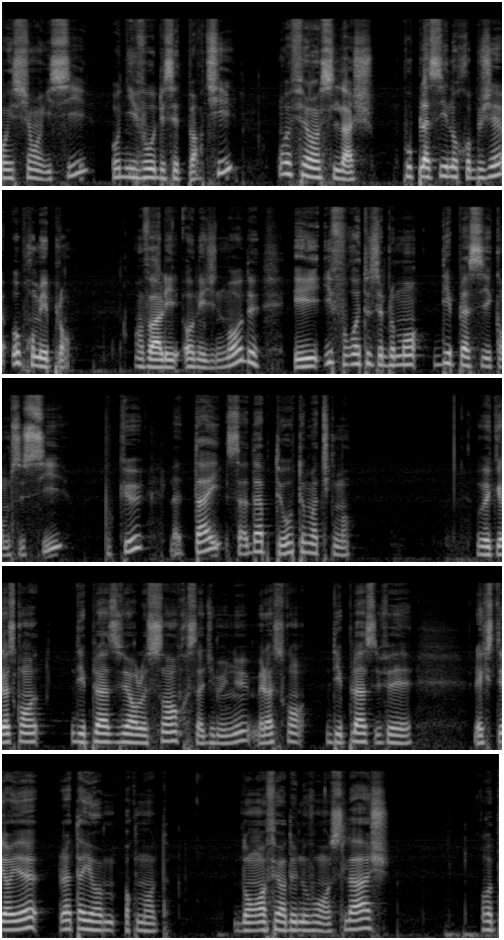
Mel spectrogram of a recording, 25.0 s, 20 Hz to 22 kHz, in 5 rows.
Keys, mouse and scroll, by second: 0.2-0.8 middle drag, 0.8 Tab, 3.1 KP_Divide, 3.8 KP_1, 5.5-6.5 ctrl+scroll up 13, 6.5 Tab, 7.2-7.6 scroll up 1, 8.6-11.4 drag, 11.4-13.1 middle drag, 13.1-16.1 drag, 22.8 KP_Divide, 24.4 KP_1.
